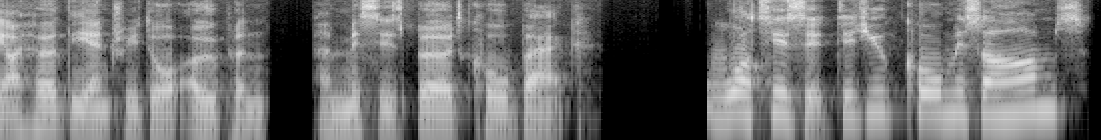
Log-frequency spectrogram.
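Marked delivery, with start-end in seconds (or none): 4.4-6.8 calling up. Acted. Landlady calls up from below.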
